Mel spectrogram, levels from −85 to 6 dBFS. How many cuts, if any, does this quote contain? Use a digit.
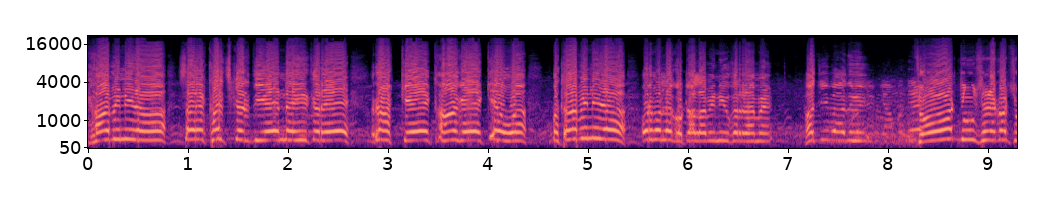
0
